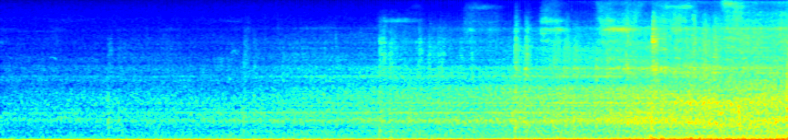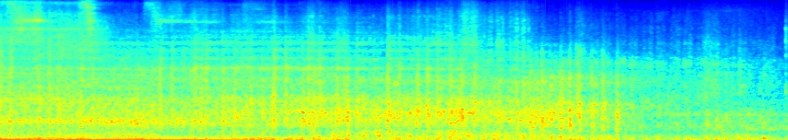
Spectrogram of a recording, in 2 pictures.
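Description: A train passing close by. A diesel locomotive's engine drones low and steady, then dies away about two-thirds of the way through. Meanwhile the coaches' wheels clatter over the rail joints, growing louder as they go by, and ease off near the end.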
